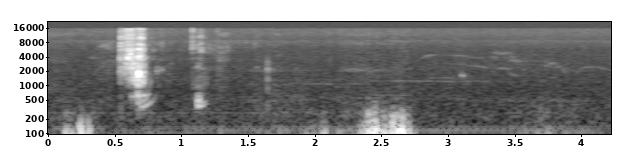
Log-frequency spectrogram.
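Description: Near silence broken by a few faint low thumps and two small splashes of water, about half a second and a second in, as someone wades in shallow water.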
